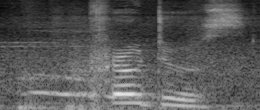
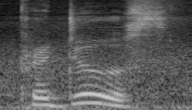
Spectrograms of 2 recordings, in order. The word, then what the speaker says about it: produce: and it is pronounced produce produce right the the stress is on the first syllable right but when it is a verb it is pronounced produce produce okay the stress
